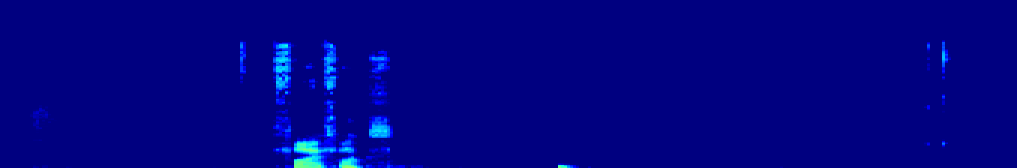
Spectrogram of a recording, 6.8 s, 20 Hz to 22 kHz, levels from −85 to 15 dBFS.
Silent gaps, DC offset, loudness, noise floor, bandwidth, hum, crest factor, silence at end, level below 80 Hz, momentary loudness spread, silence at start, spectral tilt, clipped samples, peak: none; under 0.1%; -40 LUFS; under -90 dBFS; 16.5 kHz; none; 26 dB; 0.5 s; -84 dBFS; 24 LU; 1.8 s; -5 dB/octave; under 0.1%; -20 dBFS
